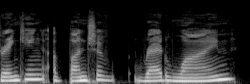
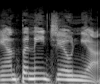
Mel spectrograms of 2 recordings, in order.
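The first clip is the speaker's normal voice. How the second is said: higher-pitched, put-on New Jersey mom voice; 4 semitones higher than usual. Doing a second requested impression: Carmela Soprano voice. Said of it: "the mom from The Sopranos".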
